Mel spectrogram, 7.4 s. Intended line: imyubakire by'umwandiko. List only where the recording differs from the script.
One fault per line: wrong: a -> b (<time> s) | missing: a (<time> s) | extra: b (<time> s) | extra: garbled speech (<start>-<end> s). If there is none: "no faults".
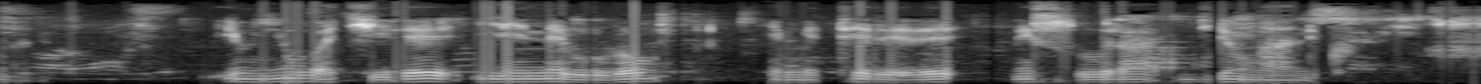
extra: y'interuro imiterere n'isura (2.5 s)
